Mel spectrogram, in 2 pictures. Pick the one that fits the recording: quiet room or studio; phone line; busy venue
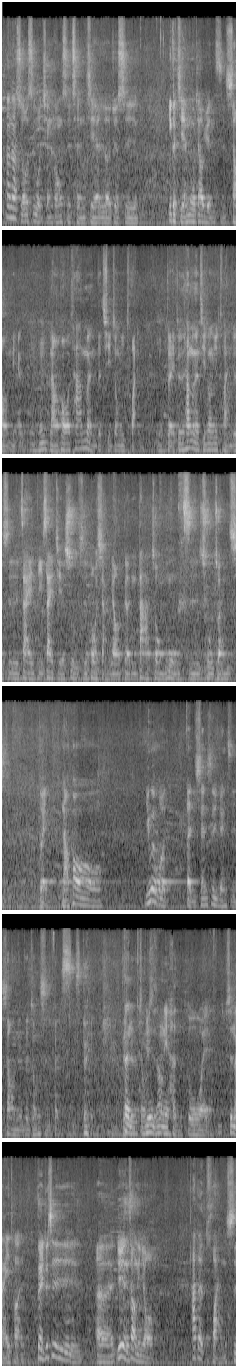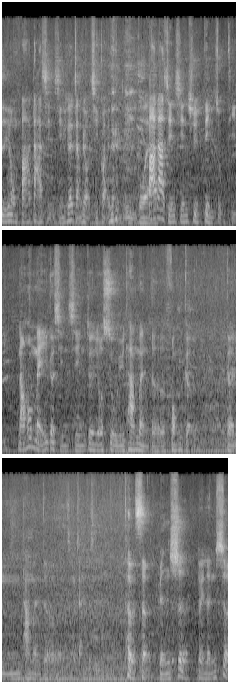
busy venue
